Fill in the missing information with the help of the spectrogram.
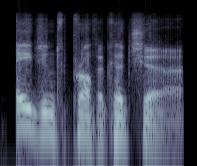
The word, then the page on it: agent provocateur: British English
